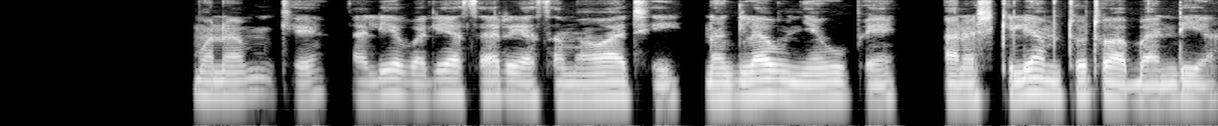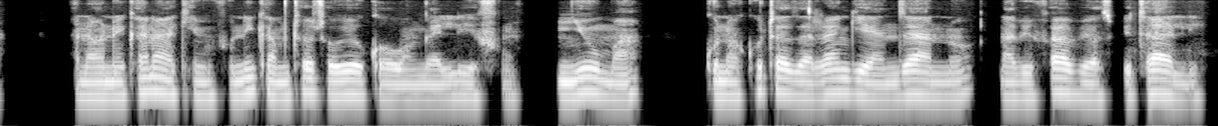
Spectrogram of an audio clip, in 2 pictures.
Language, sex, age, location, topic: Swahili, male, 18-24, Kisii, health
